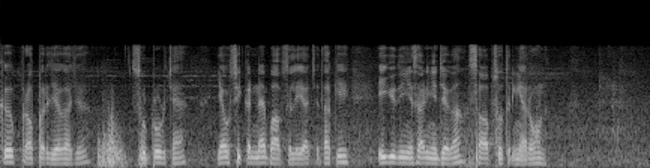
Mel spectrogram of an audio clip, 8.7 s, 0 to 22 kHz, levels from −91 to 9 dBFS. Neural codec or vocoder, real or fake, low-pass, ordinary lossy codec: none; real; 7.2 kHz; none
